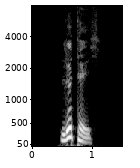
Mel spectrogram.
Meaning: 1. Liège (a city in Belgium) 2. Liège (a province of Belgium)
- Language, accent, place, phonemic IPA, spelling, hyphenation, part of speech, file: German, Germany, Berlin, /ˈlʏtɪç/, Lüttich, Lüt‧tich, proper noun, De-Lüttich.ogg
